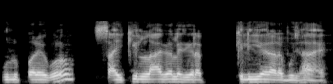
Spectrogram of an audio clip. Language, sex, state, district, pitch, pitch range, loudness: Maithili, male, Bihar, Samastipur, 115 Hz, 105-120 Hz, -13 LUFS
